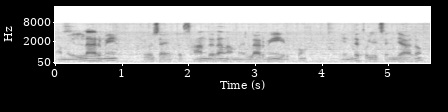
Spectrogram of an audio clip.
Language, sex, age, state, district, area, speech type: Tamil, male, 60+, Tamil Nadu, Tiruvarur, rural, spontaneous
